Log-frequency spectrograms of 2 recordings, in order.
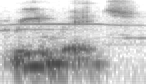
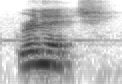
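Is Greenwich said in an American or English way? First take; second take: American; English. First: It is said the American way. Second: It is said the English way.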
